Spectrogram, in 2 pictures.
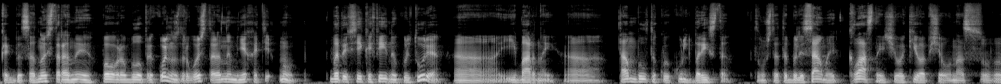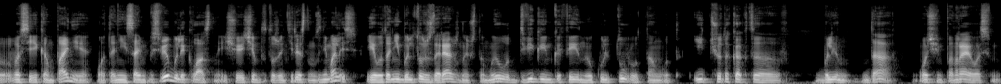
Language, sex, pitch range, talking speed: Russian, male, 100-120 Hz, 230 wpm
